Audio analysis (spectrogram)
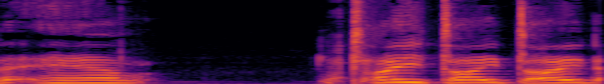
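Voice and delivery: very high, squeezed repeats; high, tight voice holding the tension; tensing up. Shown as a demonstration. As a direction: strain upward as if every muscle is clenched. Voices muscles tensing up again.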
